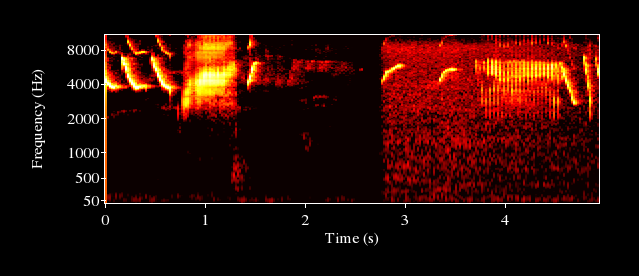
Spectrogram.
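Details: Yorkshire canary singing a training song meant for young canaries: quick falling whistled notes and a buzzy rolled trill, then a silent pause before more upswept notes and a dense trill.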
